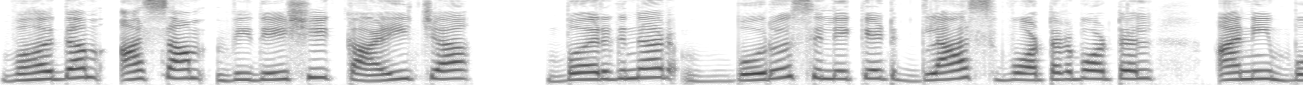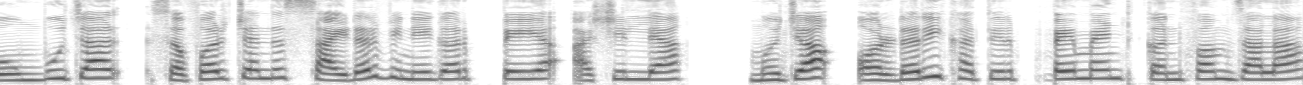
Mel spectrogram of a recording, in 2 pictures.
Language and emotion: Goan Konkani, neutral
